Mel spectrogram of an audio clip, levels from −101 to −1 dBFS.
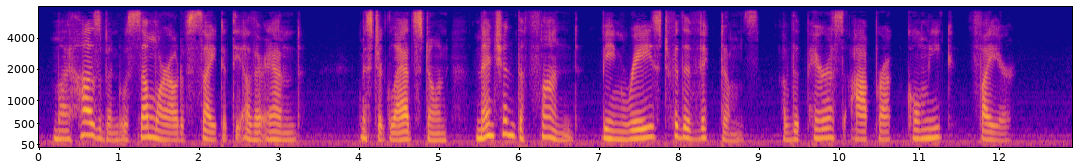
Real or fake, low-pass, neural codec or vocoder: real; 7.2 kHz; none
